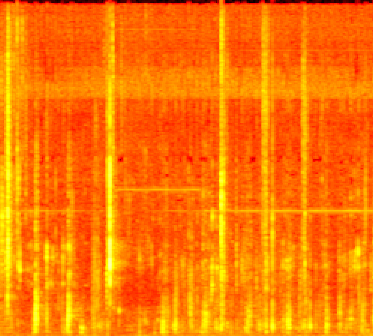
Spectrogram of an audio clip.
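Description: A person biting and chewing a soft steamed bun dipped in chili oil: a run of irregular short, wet mouth smacks and clicks.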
